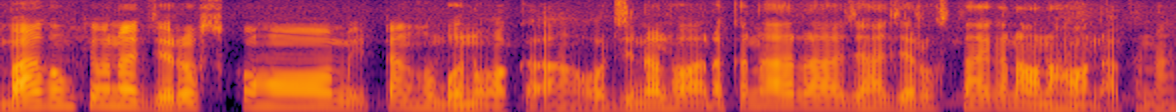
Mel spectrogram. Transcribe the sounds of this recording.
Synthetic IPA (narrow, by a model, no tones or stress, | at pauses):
baɡɔmkɛmanad͡ʒɛɾɔkskɔɦɔ̃mit̪̚ʈaŋɦɔ̃bənuʔaka̰ʔa̰ɔ̰ɾd͡ʒinalɦɔ̃ana̰ʔkanaʔaɾad͡ʒaɦãd͡ʒɛɾɔkst̪ãɦajkanaɔnaɦɔ̃a̰na̰ʔkana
